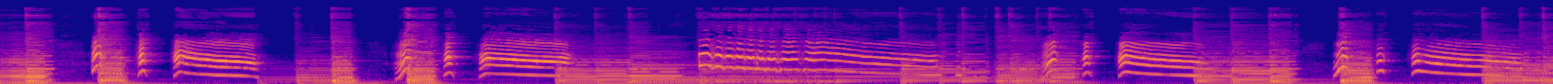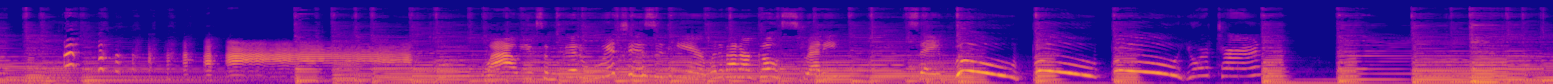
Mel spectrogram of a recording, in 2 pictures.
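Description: A woman cackling like a witch, a string of high calls each swooping steeply down in pitch, over a strummed acoustic guitar. Around the middle the voice turns into a fast wavering trill, then the downward swoops return near the end.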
